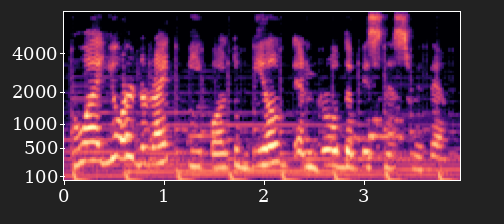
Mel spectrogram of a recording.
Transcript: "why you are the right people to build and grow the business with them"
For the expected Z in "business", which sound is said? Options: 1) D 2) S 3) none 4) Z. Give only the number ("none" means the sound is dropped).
2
